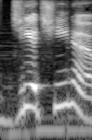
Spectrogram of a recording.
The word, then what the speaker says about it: Giacchino: I believe it's Michael Giacchino, I think is how we pronounce his name there.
